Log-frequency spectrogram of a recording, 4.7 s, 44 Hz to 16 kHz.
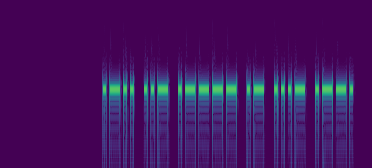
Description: Morse code, heard as a keyed tone, about 28 wpm, 700 Hz. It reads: LU1AVP
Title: DXCC-100 Call Signs - 6 Characters - Repeated 3x - 28wpm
